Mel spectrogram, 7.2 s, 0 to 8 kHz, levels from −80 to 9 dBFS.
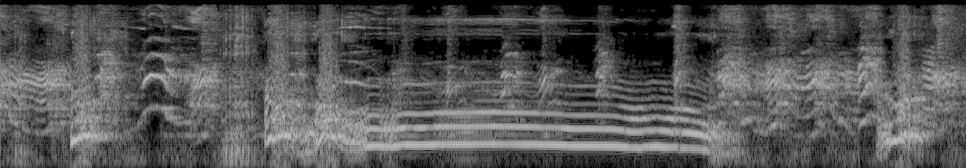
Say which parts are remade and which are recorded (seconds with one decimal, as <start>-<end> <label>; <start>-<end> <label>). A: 0.0-4.8 recorded; 4.8-7.3 remade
